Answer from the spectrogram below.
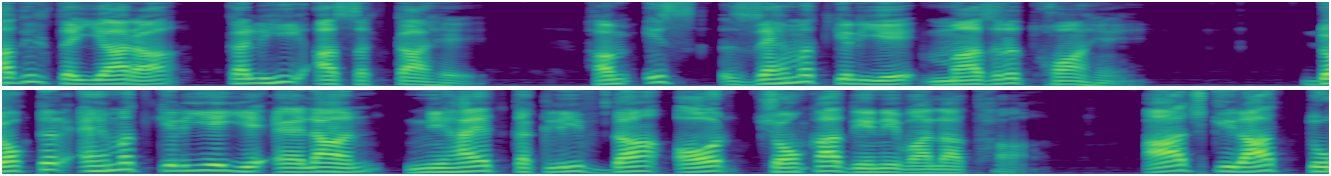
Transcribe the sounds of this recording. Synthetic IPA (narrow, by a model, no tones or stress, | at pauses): d̪ɪlt̪ɐjːaːɾa | kɐlɦiʔaːsɐk̚t̪aɦɛ̰ː | hɐmɪszɛɦmət̪keliemaːzɾət̪xʰwãɦɛ̰̃ː | ɖɔːk̚ʈəɾɛɦməd̪keliejeʔɛːlaːnːɪɦaːjət̪ːɐkliːfd̪ãɔːɾt͡ʃɔ̃ːkad̪eːneʋaːlat̪ʰa̰ː | aːd͡ʒkiɾaːt̪ːo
